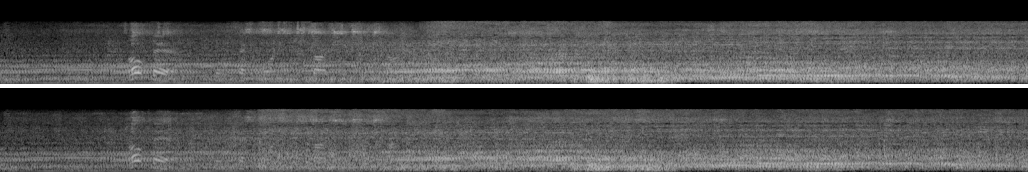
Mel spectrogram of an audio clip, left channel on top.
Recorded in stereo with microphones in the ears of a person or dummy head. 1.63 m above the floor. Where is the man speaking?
10° left (ahead or behind).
